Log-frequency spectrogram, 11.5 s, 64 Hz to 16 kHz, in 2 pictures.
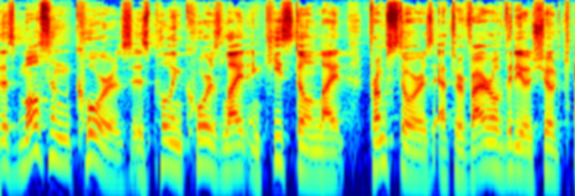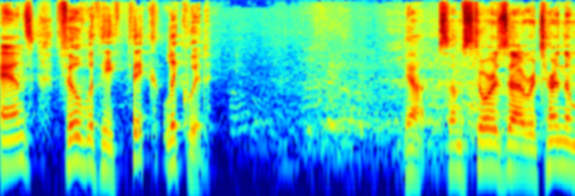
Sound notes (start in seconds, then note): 8.8 audience groans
